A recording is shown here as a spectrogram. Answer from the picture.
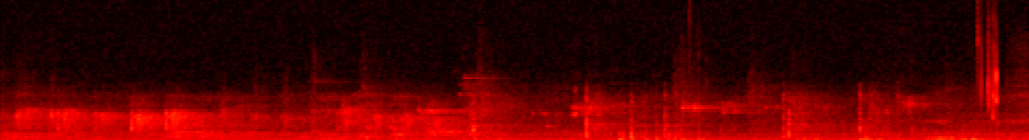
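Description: Badminton rally: sharp racket strikes on the shuttlecock and players' footsteps on the court, coming more often in the second half, over a steady low hum.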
